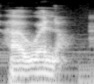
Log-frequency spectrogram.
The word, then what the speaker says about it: abuelo: So in a word like abuelo, for example, the b is fricativized into v, abuelo.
